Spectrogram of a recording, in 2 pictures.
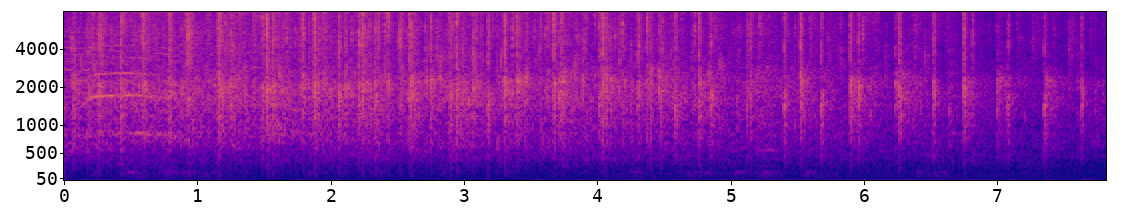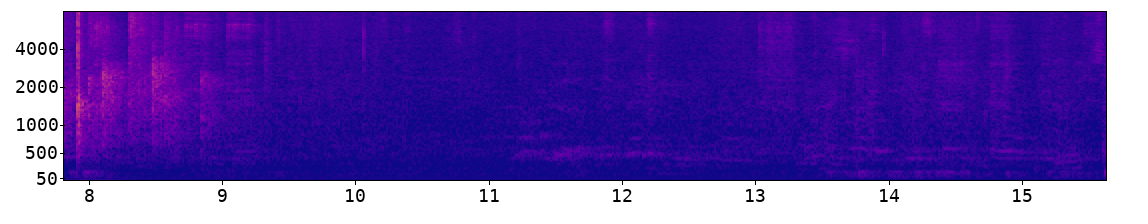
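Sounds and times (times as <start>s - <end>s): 
crowd applause for a baseball manager: 0.0s - 9.1s.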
